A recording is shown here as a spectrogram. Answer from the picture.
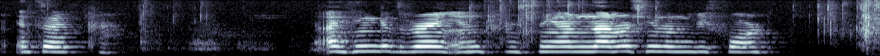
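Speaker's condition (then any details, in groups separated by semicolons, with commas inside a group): Cerebral palsy, spastic quadriplegic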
